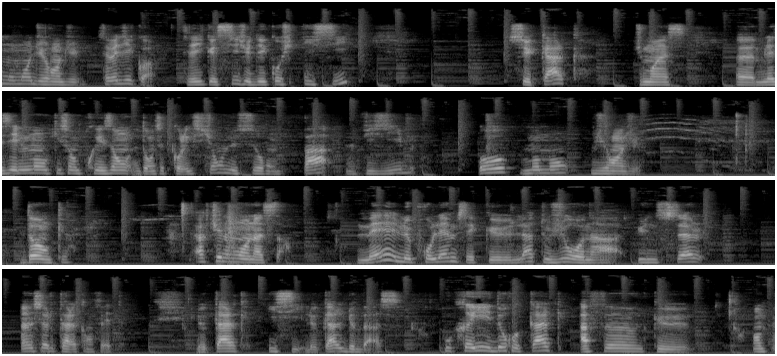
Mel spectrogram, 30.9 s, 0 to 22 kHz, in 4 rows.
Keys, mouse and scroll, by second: 3.2 click, 16.2 click, 17.0-17.4 scroll down 3, 17.6-20.6 middle drag, 29.8-30.5 middle drag, 30.5-30.9 scroll up 3.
